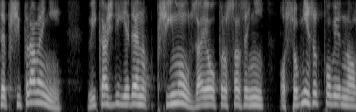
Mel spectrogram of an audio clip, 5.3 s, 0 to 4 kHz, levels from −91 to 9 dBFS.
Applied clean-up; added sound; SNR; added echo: neural mask model DeepFilterNet 3.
